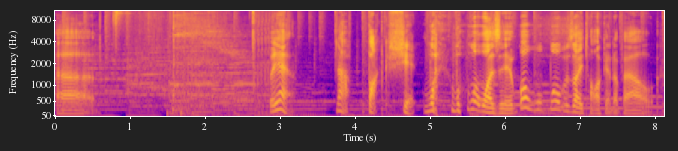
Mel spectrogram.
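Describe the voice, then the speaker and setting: Soft music plays behind a streamer whose fairly high, creaky voice swings widely in pitch as he speaks slowly with long pauses. He's high on drugs, narrating his game in a casual, meandering way, swearing, chuckling often and making fun of himself.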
